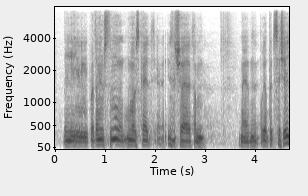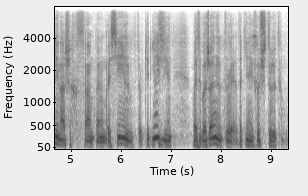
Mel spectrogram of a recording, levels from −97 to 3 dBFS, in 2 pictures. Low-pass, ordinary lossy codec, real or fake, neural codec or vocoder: 7.2 kHz; none; fake; codec, 16 kHz, 1 kbps, FunCodec, trained on LibriTTS, 50 frames a second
